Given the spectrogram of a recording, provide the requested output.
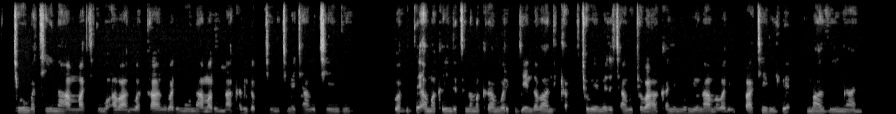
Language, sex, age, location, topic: Kinyarwanda, male, 18-24, Kigali, health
